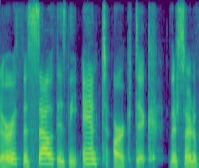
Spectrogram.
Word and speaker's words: Antarctic: saying this word quickly you might leave out that first c in the antarctic so don't say that don't do that say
